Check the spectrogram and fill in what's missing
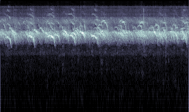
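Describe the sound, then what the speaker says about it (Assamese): Dense, continuous high chirping from many newly arrived broiler chicks on a poultry farm, a steady close chorus with no talk. "এয়া দেখিছে পোৱালিবিলাক।"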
